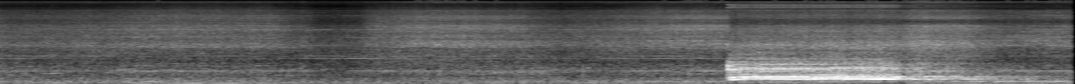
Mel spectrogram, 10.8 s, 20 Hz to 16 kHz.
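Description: Union Pacific 844 steam locomotive drifting in with a steady hiss of steam venting around its front and wheels. About seven seconds in, a loud whistle chord of several notes at once sounds for about two seconds, then gives way to the hiss again.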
